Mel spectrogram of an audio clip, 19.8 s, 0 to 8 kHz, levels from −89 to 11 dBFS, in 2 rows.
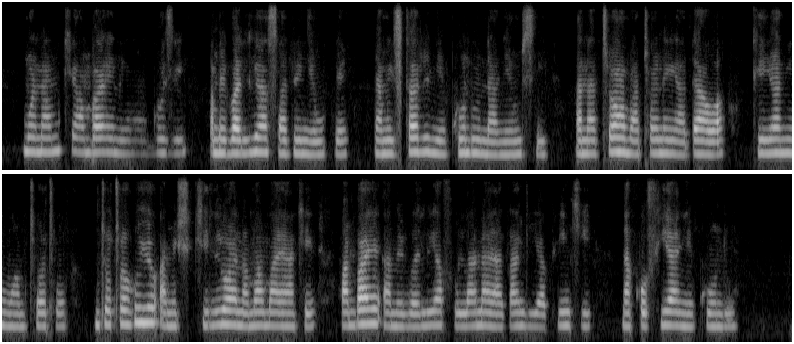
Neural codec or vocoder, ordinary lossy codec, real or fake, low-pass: codec, 24 kHz, 3 kbps, HILCodec; Opus, 16 kbps; fake; 7.2 kHz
